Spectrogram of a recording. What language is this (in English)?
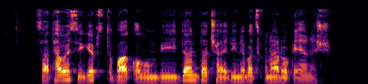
Georgian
